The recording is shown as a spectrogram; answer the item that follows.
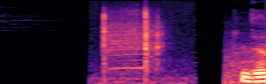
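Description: Silence, then about two-thirds of a second in a short rustle with two sharp clicks, under a second long: handling noise of a hand-held phone as the selfie recording begins. A man starts speaking Mandarin near the end.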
